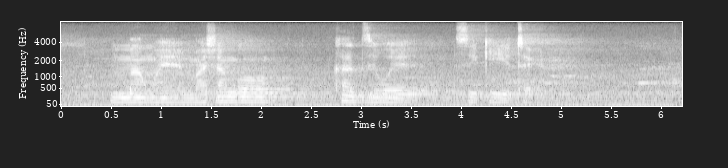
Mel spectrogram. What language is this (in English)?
Venda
